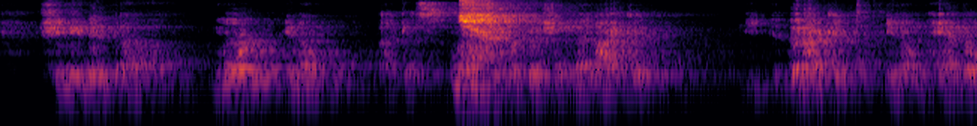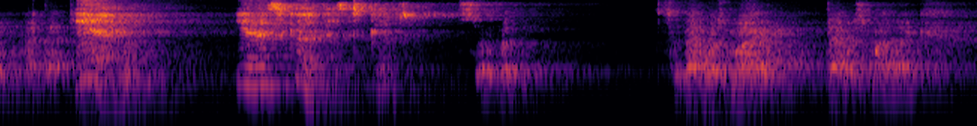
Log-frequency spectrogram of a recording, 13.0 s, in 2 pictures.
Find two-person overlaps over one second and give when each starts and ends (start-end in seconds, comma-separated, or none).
none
